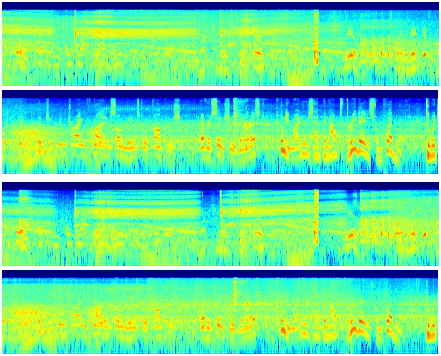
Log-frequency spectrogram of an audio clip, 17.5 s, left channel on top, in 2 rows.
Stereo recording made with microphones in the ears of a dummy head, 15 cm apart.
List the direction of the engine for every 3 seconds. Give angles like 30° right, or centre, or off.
40° left, 10° right, 40° right, 50° right, 60° right, 60° right.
